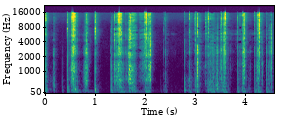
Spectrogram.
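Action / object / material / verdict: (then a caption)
scrape / thin card stock greeting card / card stock / none. Long nails trace and scratch the lettering on a glittery printed Eid greeting card made of thin card stock. The result is a run of short, dry, bright scratching strokes with almost no low end, broken up by brief silent pauses.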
